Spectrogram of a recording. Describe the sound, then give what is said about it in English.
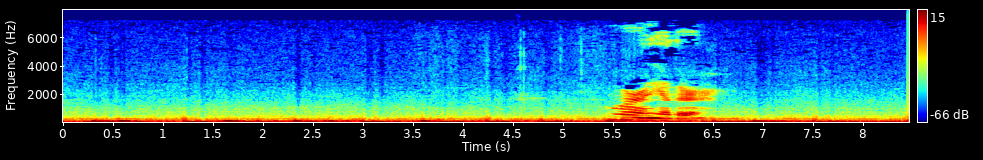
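Steady low rumble of road noise inside a moving car runs the whole time, loud and constant, with a person briefly speaking over it near the end. “You may have to put up with the sound of my car.”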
